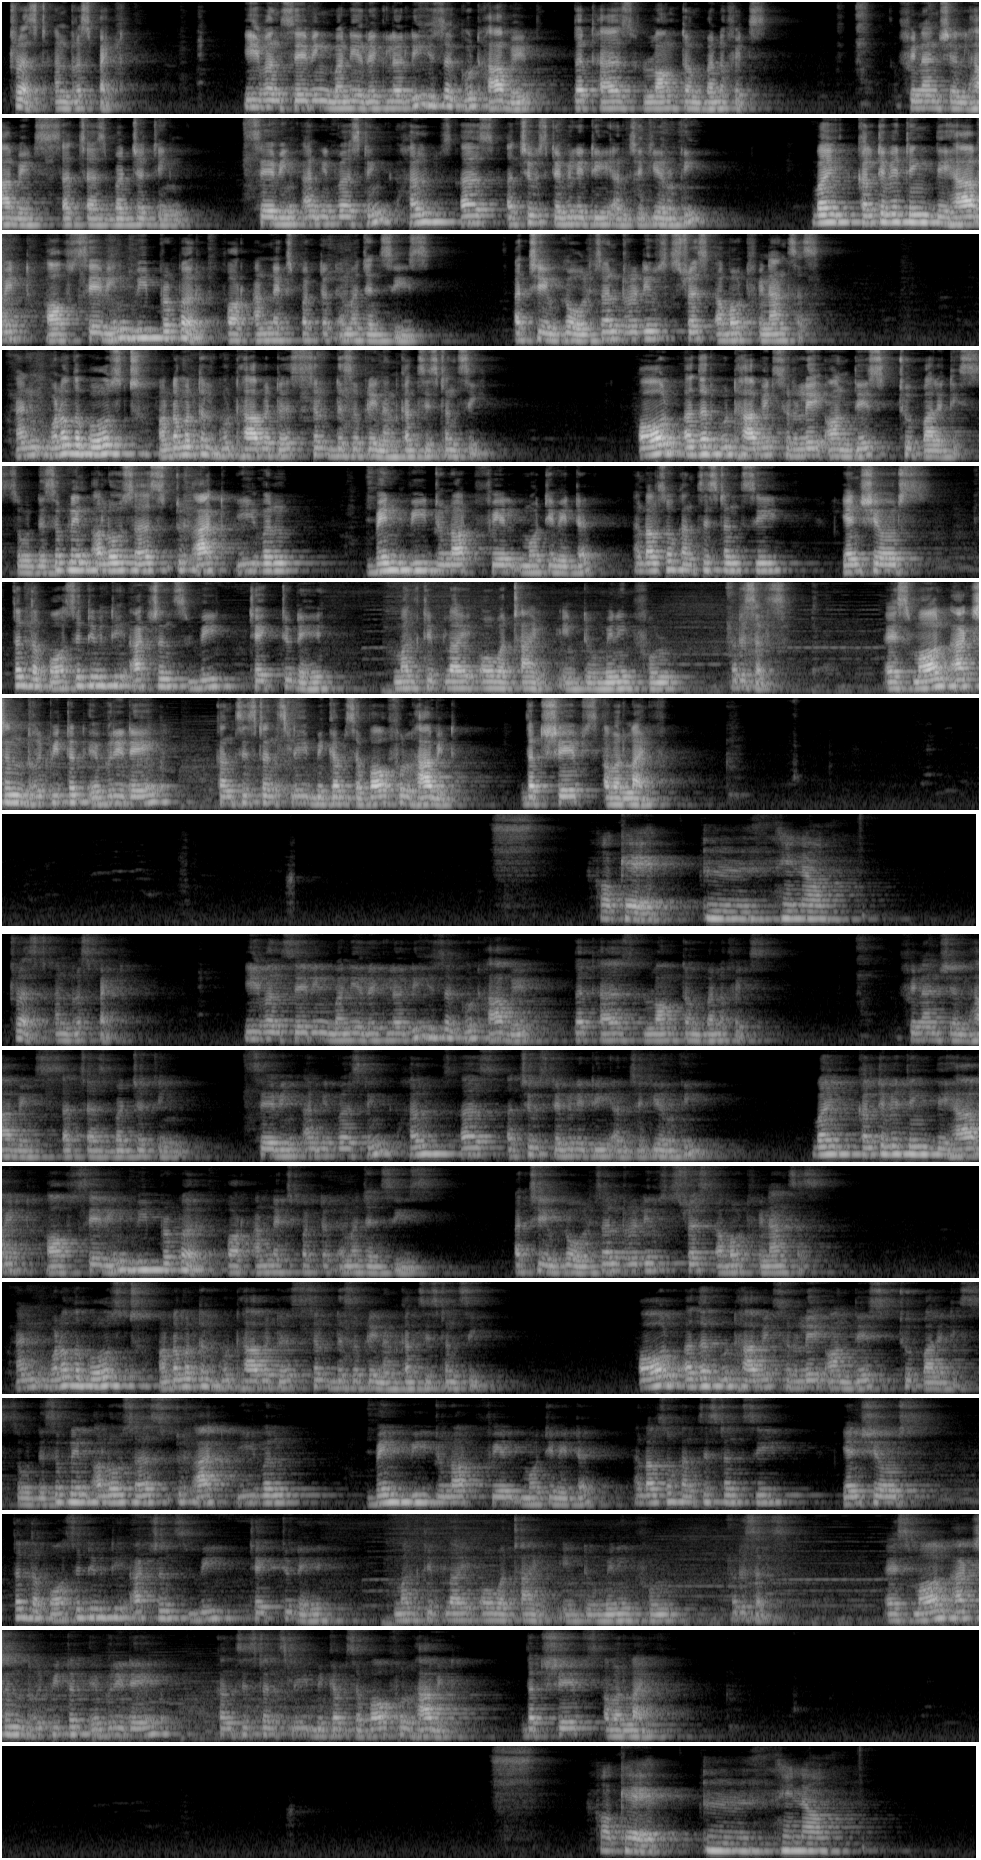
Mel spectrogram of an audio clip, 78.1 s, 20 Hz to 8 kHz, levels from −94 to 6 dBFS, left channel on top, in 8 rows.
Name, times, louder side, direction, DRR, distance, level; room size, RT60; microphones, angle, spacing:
voice 1, 0.1-1.2 2.4-5.4 5.7-7.6 8.6-8.7 9.0-11.6 12.2-16.8 17.9-23.8 24.7-27.7 29.4-34.2 35.7-42.1 42.7-45.0 45.4-46.9 47.5-48.3 49.0-52.2 52.8-55.6 56.1-56.7 57.7-60.4 60.8-63.2 63.8-65.2, left 8 dB, 75° left, 0.3 m, -29 dB
sound 1, 47.6-62.9, left 2 dB, 60° left, 2.6 m, -57 dB
voice 2, 73.3-73.7 74.3-75.0 75.4-77.0, right 1 dB, 15° right, 0.8 m, -34 dB
11.0 x 10.5 x 3.3 m
head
